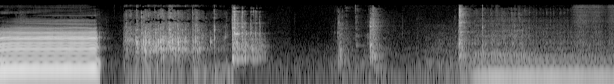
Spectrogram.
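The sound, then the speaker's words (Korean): A robot barista machine makes a latte: a loud droning motor hum, then rattling and clinking bursts, a few sharp taps, and a steady lower mechanical hum returning at the end. No one speaks. “로봇 바리스타를 보면서 그런 생각을 했습니다.”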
